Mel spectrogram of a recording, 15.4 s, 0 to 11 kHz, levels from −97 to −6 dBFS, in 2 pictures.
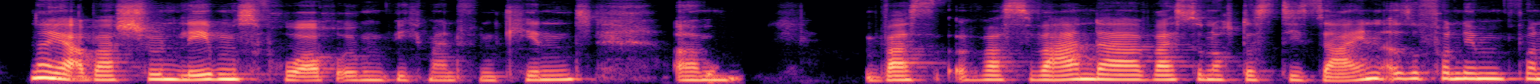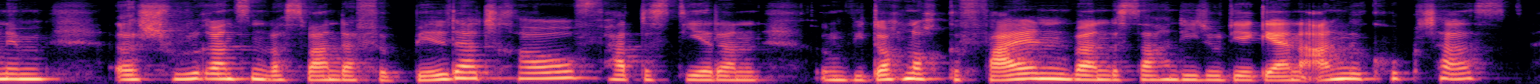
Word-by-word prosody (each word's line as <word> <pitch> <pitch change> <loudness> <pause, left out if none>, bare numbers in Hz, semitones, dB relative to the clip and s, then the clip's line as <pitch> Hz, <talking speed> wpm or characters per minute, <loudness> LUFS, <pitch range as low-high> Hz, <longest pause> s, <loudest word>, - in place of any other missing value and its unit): Na 250 0 +9
ja, 220 -3 +7
aber 175 -1 0
schön 190 +3 +3
lebensfroh 195 -1 +3
auch 150 0 -1
irgendwie, 160 +1 -5
ich 160 0 -14
meine, 155 -3 -8
für 155 - -15
'n 150 - -9
Kind. 180 +5 -3 0.4
Ähm. 165 +1 -2 0.6
Was, 170 +4 0
äh, - - -8
was 175 0 -3
waren 185 +3 +4
da 180 -2 +3
weißt 180 +1 0
du 185 - -3
noch 180 -1 -2
das 170 -1 -7
Design 165 +5 0
also 220 +1 -1
von 220 -1 +1
dem 215 -1 +4
von 210 -1 +1
dem, 205 0 +4 0.3
äh, 185 - -1
Schulranzen? 205 +1 0
Was 170 0 -7
waren 170 +1 0
da 170 - -2
für 165 -2 -10
Bilder 185 +10 0
drauf? 235 +1 -4
Hat 180 -1 -5
das 175 0 -9
dir 170 -1 -2
dann 165 -1 -5 0.3
irgendwie 165 -1 -6
doch 185 +5 0
noch 210 -1 +2
gefallen? 195 +5 +3
Waren 180 -1 +2
das 175 0 -7
Sachen, 180 0 -2
die 175 -1 -3
du 170 - -5
dir 165 -1 -4
gerne 155 -1 0
angeguckt 215 +3 -1
hast? 215 0 -6
180 Hz, 205 wpm, -21 LUFS, 170-205 Hz, 0.6 s, Na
